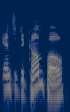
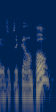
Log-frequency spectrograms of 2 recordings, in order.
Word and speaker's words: Antetokounmpo: Because that's how I learned Antetokounmpo.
